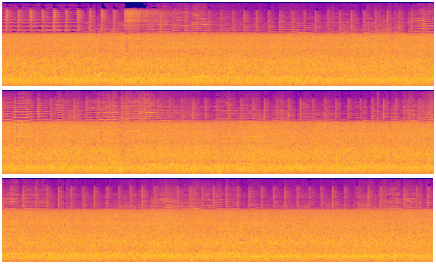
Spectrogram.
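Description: Steady, unbroken engine and rotor noise inside a sightseeing helicopter's cabin.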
